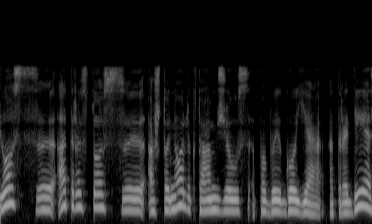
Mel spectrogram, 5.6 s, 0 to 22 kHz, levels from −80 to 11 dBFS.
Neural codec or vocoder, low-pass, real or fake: none; 7.2 kHz; real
